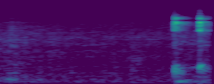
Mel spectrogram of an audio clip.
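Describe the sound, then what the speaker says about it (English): A double mouse click on a login button, two quick faint taps close together after near silence. "So clicking on login."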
